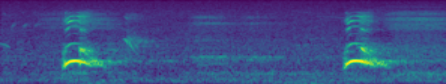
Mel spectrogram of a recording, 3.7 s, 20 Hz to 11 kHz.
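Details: Fox barking at Chapmans Pool, Dorset, on 7 June 2016: two short, sharp, hoarse barks a little over two seconds apart, against a quiet open-air background with faint hiss.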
